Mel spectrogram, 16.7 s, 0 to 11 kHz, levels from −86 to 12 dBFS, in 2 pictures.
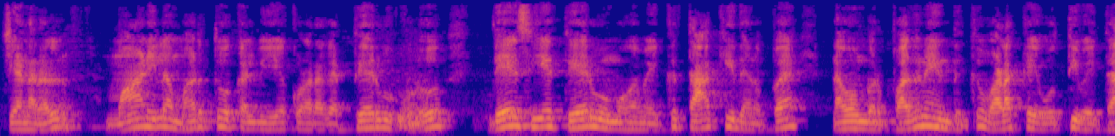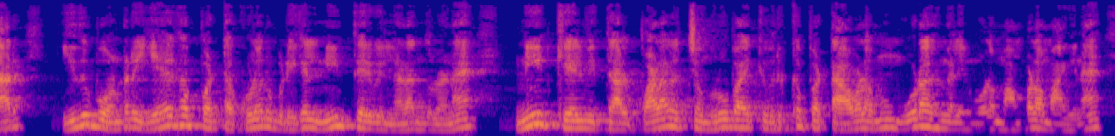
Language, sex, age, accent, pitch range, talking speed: Tamil, male, 20-39, native, 120-150 Hz, 115 wpm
